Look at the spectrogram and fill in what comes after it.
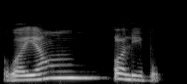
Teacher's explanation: nun sukun ketemu qof berikutnya qof berarti dia tebal ikhfanya juga ikhfa tebal ya ditebalkan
